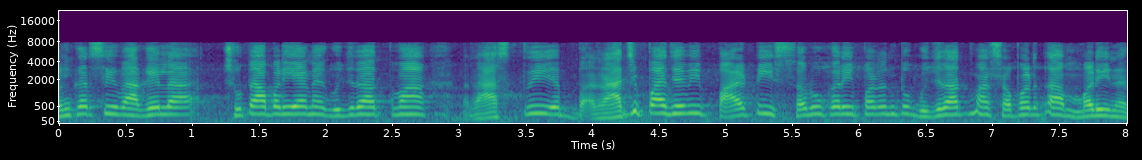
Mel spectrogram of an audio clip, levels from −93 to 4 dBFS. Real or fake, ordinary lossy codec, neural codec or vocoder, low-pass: fake; none; codec, 16 kHz, 4 kbps, FunCodec, trained on Chinese and English, 50 frames a second; none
